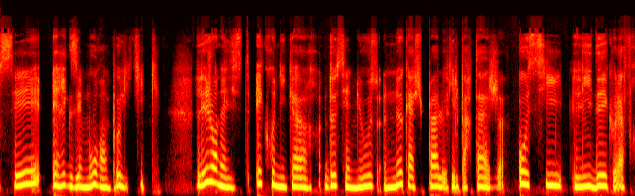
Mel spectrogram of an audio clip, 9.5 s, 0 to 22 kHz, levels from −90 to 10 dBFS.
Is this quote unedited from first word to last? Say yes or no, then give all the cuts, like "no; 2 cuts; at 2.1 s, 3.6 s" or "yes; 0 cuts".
no; 3 cuts; at 2.9 s, 6.7 s, 7.7 s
